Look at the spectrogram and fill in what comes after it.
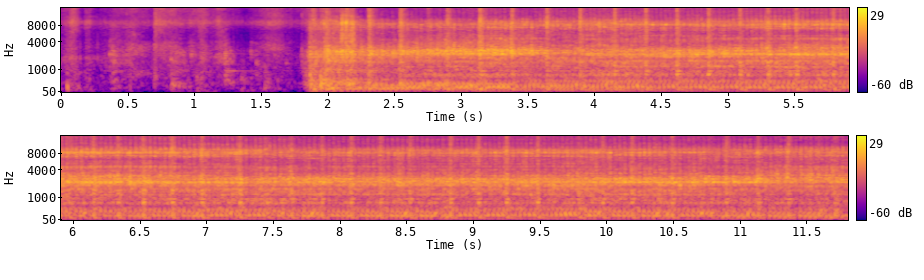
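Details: Motorcycle engine at idle with a brand-new timing chain: a steady metallic knock about three times a second after start-up; owner unsure whether the chain is faulty or normal, source unclear.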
